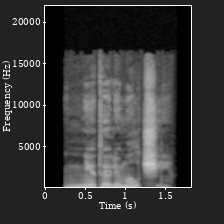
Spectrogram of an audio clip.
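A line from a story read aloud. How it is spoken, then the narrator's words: Hoarse reply. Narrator (Russian): хрипло ответил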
